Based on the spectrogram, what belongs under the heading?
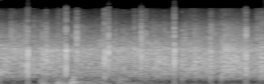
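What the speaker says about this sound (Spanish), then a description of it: "Fuerte aplauso entonces para el Señor." A crowd at a Catholic Mass in a chapel claps steadily, many hands beating in a dense patter with a few sharper claps standing out near the microphone.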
